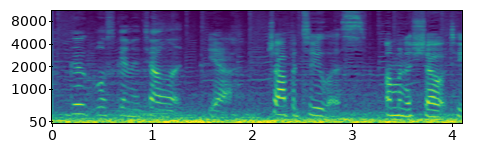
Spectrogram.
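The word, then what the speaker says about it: Tchoupitoulas: And there's a street called Chapatulas. But it's called Tujitu. But the T is silent. Google's gonna tell it. Yeah, Chapatulas.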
